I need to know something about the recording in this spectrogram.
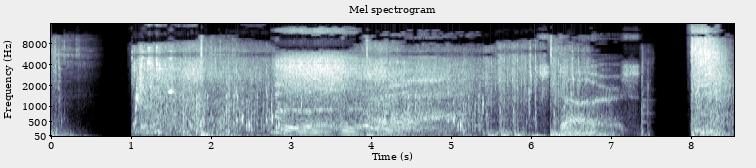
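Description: A monster growls and roars loudly.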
